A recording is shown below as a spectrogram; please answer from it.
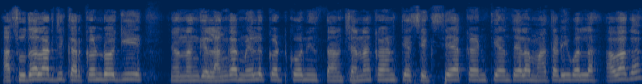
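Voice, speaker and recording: Shrill fast-talking man with a Doddaballapur accent. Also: flat delivery. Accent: Doddaballapur Kannada. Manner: shouting, scolding and accusing. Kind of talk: prank phone call.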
